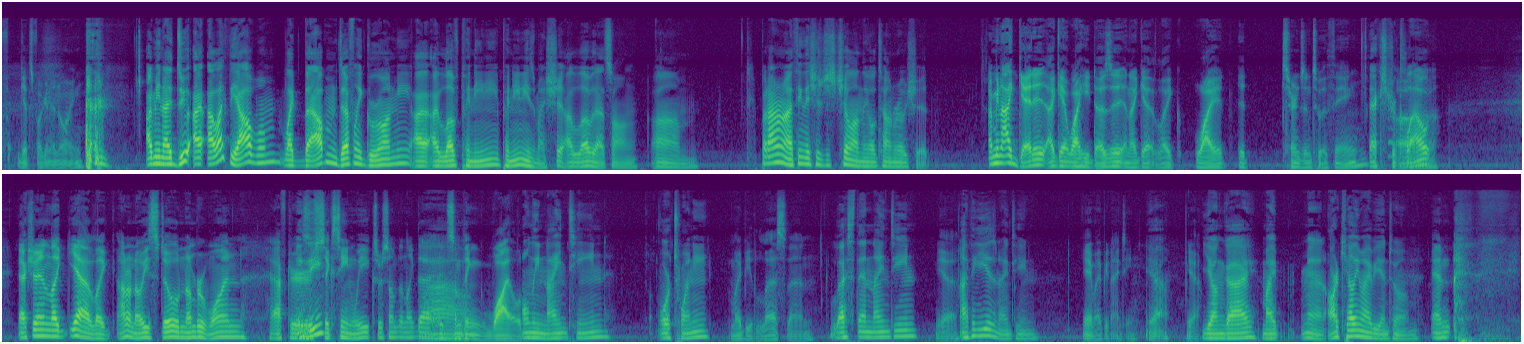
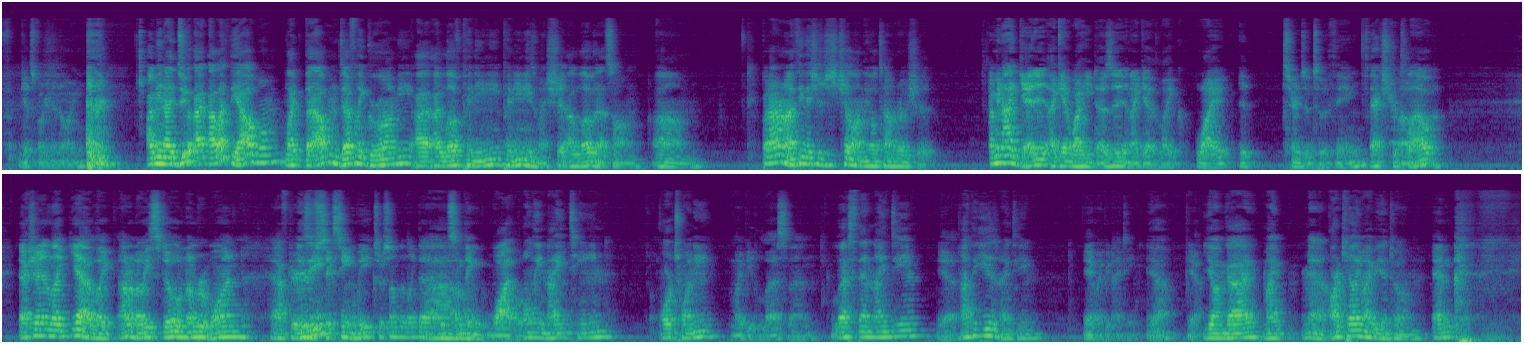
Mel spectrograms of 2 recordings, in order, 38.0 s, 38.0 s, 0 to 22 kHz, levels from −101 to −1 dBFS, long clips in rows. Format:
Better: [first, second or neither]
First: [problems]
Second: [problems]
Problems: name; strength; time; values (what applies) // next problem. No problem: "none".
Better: first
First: none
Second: off-mic speech; far // room echo; slight; dies away in 0.3 s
